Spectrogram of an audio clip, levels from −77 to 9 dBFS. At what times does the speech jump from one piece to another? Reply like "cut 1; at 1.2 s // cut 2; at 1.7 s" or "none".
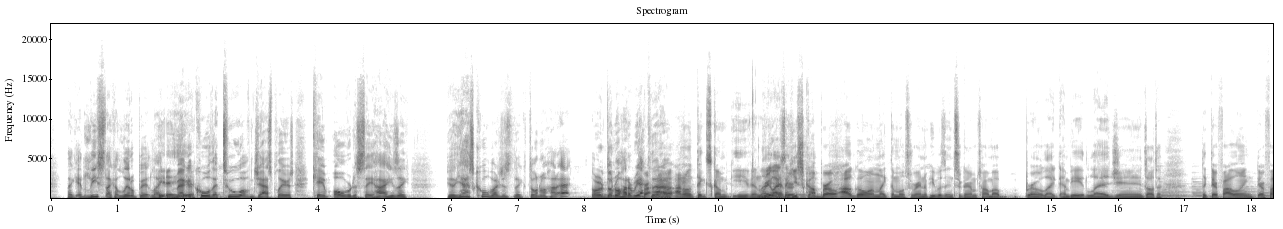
cut 1; at 1.7 s // cut 2; at 3.0 s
